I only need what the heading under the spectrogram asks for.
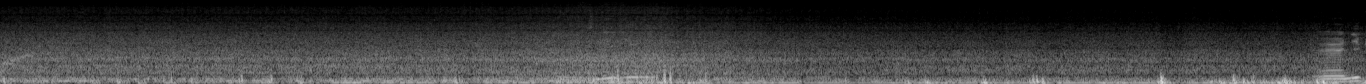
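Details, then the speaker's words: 1981-82 Galaxy Model 3713 20-inch box fan, oiled, running on high: a soft steady whoosh of air with only a faint motor hum and no rattles or scraping. A quiet, healthy motor. "so now i guess we'll run it here's high as you can hear the motor on this one's uh one of the quiet ones with the minimal"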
